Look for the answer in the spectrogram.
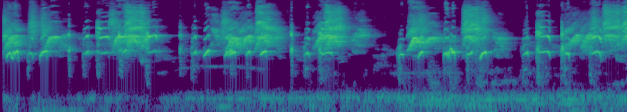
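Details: Pet cockatiel singing: bursts of harsh, raspy chatter mixed with short whistled chirps, delivered in phrases of about one to two seconds separated by brief pauses, with a faint low hum underneath.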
